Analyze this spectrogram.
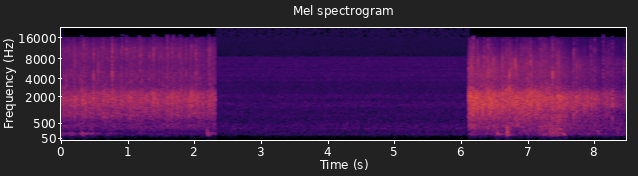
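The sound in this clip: An audience at a church service applauds to welcome a speaker: dense, steady clapping that cuts off abruptly, leaves a few seconds of faint hiss, then resumes just as loud.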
